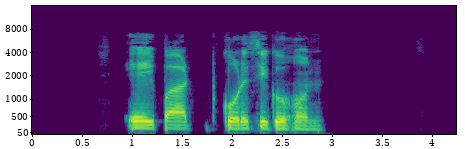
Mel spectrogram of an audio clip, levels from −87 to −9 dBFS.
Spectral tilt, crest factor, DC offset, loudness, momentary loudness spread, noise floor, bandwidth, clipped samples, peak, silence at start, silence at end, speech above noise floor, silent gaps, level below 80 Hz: -6 dB/octave; 18 dB; under 0.1%; -18 LUFS; 12 LU; under -90 dBFS; 7.4 kHz; under 0.1%; -2 dBFS; 0.95 s; 1.35 s; over 72 dB; 1.63-1.71 s; -58 dBFS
